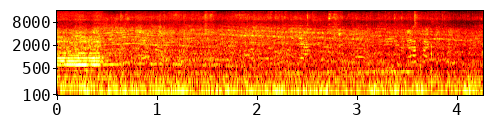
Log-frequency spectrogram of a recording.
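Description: Funfair din around a dragon roller coaster: a steady low rumble of the coaster cars running on the steel track, under crowd chatter. A buzzing horn tone cuts off about half a second in.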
